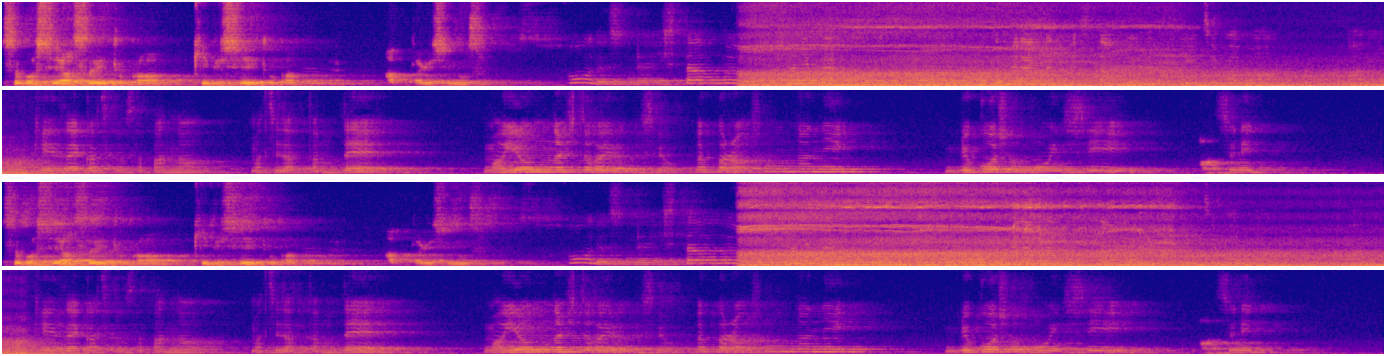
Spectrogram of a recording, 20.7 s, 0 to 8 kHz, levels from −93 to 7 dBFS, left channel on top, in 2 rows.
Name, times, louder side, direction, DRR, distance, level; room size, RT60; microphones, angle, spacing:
voice 1, 0.0-2.2 2.9-3.6 19.4-19.5, left 2 dB, 80° left, 4 dB, 2.2 m, -18 dB
voice 2, 2.2-2.6 3.9-9.6 10.1-11.9 12.2-13.3 14.0-16.7 17.4-18.9 19.5-19.7, equal, 15° left, 1 dB, 3.3 m, -30 dB
sound 1, 5.5-10.6, right 1 dB, 65° right, 4.8 m, -22 dB
29.5 x 22.5 x 7.5 m, 1.4 s
head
